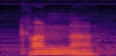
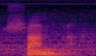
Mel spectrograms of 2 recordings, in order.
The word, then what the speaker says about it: Channa: the Sinhala name Kanea, because the Dutch wrote the K sound as CH. So when they intended it to be pronounced as Kanna and not Channa.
